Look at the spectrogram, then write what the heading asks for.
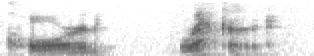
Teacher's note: But if we make it record, the o becomes a schwa because it's out of the stress position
